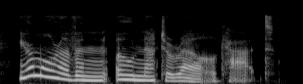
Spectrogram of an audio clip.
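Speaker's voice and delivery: usual speaking voice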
